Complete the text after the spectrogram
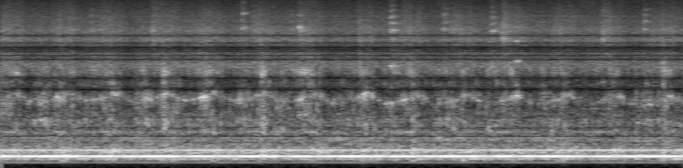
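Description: A treadmill motor hums.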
